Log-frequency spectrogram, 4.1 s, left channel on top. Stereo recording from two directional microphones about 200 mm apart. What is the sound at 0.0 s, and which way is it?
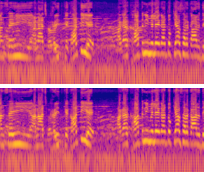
A man's voice, centre (ahead or behind).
